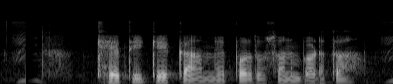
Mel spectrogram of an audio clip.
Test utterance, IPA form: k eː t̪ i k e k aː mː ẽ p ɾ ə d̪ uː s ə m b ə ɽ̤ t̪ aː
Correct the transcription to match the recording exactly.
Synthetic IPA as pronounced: kʰ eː t̪ i k e k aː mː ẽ p ɾ ə d̪ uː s ə n b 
